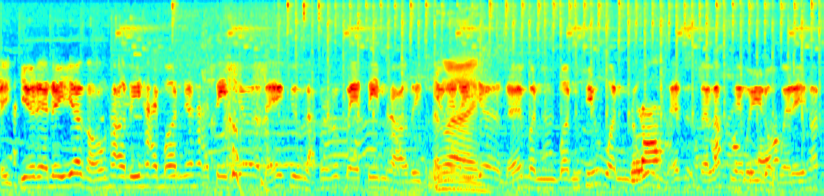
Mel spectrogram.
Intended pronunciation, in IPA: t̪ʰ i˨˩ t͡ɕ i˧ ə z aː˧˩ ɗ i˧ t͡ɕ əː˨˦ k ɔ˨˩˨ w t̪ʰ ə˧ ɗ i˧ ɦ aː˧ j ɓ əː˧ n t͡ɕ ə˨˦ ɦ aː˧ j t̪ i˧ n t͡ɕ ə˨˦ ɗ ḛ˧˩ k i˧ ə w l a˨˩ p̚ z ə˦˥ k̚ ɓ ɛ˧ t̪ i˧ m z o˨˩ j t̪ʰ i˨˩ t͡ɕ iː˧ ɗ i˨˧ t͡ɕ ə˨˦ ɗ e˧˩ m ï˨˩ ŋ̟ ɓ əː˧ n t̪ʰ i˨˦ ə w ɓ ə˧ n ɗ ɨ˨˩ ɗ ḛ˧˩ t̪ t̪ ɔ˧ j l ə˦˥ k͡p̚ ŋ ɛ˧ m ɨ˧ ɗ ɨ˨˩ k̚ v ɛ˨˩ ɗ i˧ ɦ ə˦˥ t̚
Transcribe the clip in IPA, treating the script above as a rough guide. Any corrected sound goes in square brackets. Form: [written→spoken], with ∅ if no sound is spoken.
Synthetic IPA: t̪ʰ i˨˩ t͡ɕ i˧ ə z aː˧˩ ɗ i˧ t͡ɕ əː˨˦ k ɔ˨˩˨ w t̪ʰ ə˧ ɗ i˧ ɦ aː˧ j ɓ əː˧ n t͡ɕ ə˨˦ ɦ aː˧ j t̪ i˧ [n→m] t͡ɕ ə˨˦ ɗ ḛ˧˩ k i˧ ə w l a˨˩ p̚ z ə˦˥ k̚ ɓ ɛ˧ t̪ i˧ m z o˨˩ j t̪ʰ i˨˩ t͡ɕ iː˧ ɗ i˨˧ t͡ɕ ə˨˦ ɗ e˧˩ m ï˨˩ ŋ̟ ɓ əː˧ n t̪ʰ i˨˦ ə w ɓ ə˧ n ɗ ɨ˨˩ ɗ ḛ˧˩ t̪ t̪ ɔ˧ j l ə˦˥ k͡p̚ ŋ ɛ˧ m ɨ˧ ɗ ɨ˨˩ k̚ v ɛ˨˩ ɗ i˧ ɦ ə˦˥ t̚

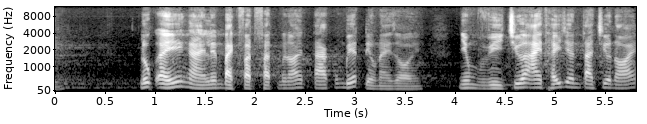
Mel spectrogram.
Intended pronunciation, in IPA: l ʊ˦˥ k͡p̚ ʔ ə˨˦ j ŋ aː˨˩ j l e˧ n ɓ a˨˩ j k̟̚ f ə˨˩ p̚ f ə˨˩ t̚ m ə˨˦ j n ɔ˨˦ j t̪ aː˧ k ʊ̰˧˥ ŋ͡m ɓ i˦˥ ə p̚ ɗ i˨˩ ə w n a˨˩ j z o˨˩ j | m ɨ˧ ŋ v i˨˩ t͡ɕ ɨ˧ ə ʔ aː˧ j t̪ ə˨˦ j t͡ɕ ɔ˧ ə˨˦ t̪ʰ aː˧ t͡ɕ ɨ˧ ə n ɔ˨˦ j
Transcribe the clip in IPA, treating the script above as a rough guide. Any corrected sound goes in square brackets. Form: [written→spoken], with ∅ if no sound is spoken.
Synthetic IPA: l ʊ˦˥ k͡p̚ ʔ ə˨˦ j ŋ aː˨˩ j l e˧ n ɓ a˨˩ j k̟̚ f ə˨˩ [p̚→t̚] f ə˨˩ t̚ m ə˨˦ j n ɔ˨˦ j t̪ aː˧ k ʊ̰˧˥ ŋ͡m ɓ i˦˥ ə [p̚→t̚] ɗ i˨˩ ə w n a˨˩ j z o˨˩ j | [m→ɲ] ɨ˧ ŋ v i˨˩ t͡ɕ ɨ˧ ə ʔ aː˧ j [t̪→t̪ʰ] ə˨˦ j t͡ɕ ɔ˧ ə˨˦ [t̪ʰ→t̪] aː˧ t͡ɕ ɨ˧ ə n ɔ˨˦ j

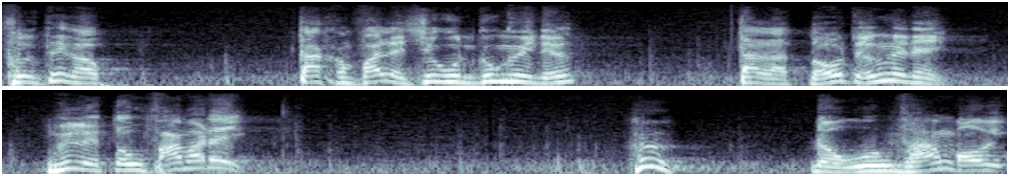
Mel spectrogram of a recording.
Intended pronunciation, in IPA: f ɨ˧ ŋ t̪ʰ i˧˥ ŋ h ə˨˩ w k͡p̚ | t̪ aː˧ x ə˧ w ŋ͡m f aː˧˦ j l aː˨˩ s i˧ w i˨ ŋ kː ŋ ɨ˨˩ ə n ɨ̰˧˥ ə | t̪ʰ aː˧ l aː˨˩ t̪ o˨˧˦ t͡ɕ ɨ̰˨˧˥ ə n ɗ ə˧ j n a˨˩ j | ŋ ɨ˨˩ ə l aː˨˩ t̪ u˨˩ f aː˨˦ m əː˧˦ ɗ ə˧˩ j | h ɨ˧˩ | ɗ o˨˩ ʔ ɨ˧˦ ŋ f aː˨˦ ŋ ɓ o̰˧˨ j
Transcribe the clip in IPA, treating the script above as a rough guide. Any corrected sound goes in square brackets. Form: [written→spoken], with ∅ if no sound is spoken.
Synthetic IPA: f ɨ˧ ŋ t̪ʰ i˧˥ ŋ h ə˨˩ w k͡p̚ | t̪ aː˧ x ə˧ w ŋ͡m f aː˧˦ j l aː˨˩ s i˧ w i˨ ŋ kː ŋ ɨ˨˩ ə n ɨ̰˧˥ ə | [t̪ʰ→t̪] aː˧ l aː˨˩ t̪ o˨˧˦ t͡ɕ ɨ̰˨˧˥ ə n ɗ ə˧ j n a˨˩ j | ŋ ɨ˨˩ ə l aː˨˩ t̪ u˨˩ f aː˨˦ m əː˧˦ ɗ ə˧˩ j | h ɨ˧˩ | ɗ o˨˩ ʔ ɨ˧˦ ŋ f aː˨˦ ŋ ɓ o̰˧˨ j

